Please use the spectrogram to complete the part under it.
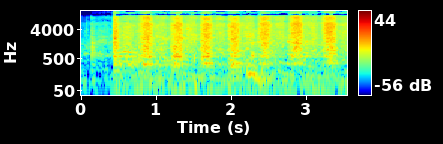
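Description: A surfboard blank being shaped by hand, a close rhythmic rasping stroke repeated about seven times in steady back-and-forth rhythm, with no talking.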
